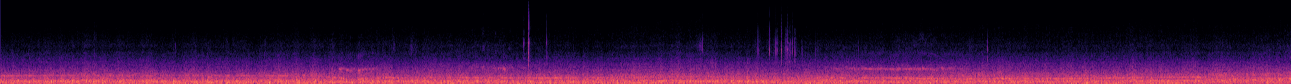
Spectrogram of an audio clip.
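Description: Go-kart engine running, heard from on board the moving kart, over a steady loud rushing noise; its pitch slowly dips and rises as the kart slows and speeds up through the corners.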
